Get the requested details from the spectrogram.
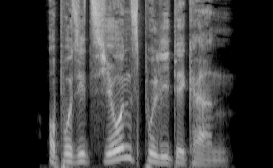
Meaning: dative plural of Oppositionspolitiker
- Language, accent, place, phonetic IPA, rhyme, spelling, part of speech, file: German, Germany, Berlin, [ɔpoziˈt͡si̯oːnspoˌliːtɪkɐn], -oːnspoliːtɪkɐn, Oppositionspolitikern, noun, De-Oppositionspolitikern.ogg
